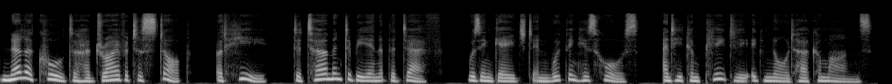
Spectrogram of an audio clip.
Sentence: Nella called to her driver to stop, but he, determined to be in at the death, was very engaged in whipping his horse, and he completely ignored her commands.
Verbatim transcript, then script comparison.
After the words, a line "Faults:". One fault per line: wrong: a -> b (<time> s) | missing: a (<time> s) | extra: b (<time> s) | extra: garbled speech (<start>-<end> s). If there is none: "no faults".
Nella called to her driver to stop, but he, determined to be in at the death, was engaged in whipping his horse, and he completely ignored her commands.
Faults:
missing: very (4.8 s)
